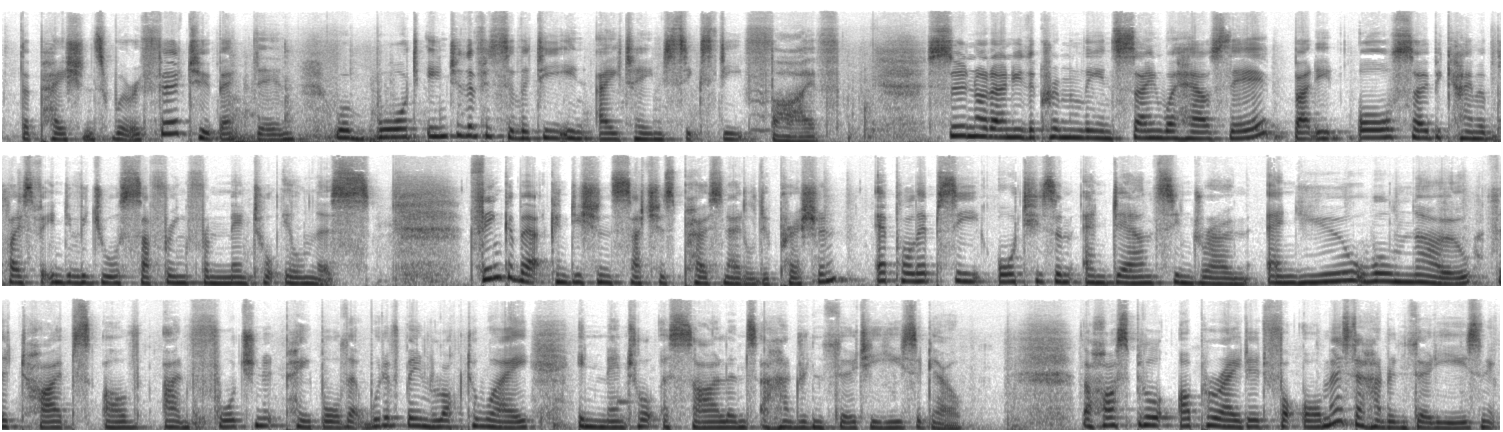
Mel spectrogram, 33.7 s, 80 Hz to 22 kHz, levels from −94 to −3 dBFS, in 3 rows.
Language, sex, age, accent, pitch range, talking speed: English, female, 50-69, Australian, 170-210 Hz, 135 wpm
